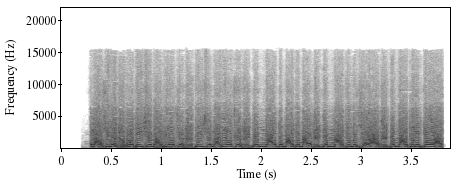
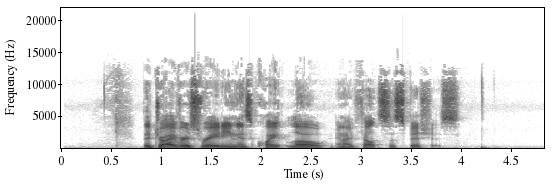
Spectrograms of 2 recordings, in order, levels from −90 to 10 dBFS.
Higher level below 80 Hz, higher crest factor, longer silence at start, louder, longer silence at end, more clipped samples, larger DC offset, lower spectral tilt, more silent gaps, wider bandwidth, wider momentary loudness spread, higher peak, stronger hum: first, -44 dBFS vs -52 dBFS; second, 8 dB vs 20 dB; second, 0.3 s vs 0.55 s; about the same, -14 LUFS vs -16 LUFS; second, 0.05 s vs 0.6 s; neither; neither; first, -4 dB/octave vs -2 dB/octave; neither; first, 16 kHz vs 14.5 kHz; second, 2 LU vs 13 LU; second, -6 dBFS vs 0 dBFS; neither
